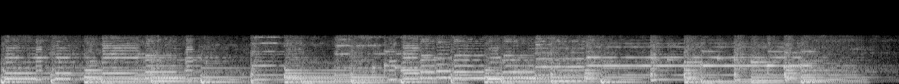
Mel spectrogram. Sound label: late nite sax; Nokia; 6630; muvee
